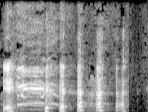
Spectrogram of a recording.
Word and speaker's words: LaTeX: LaTeX. – I've heard it pronounced LaTeX. Yeah. – LaTeX.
